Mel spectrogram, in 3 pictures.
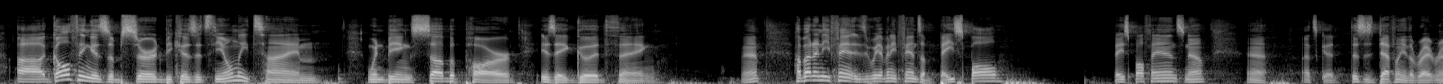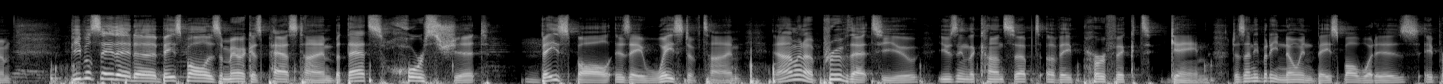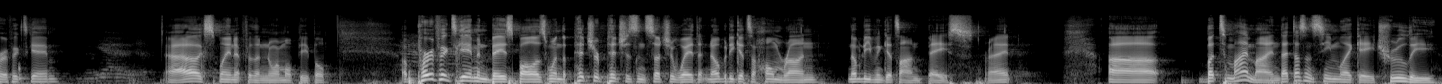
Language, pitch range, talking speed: English, 100-135 Hz, 175 wpm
